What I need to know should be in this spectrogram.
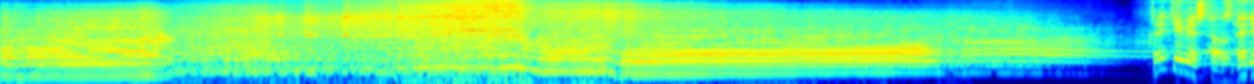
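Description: A racing car engine roars and revs loudly as the car speeds past.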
